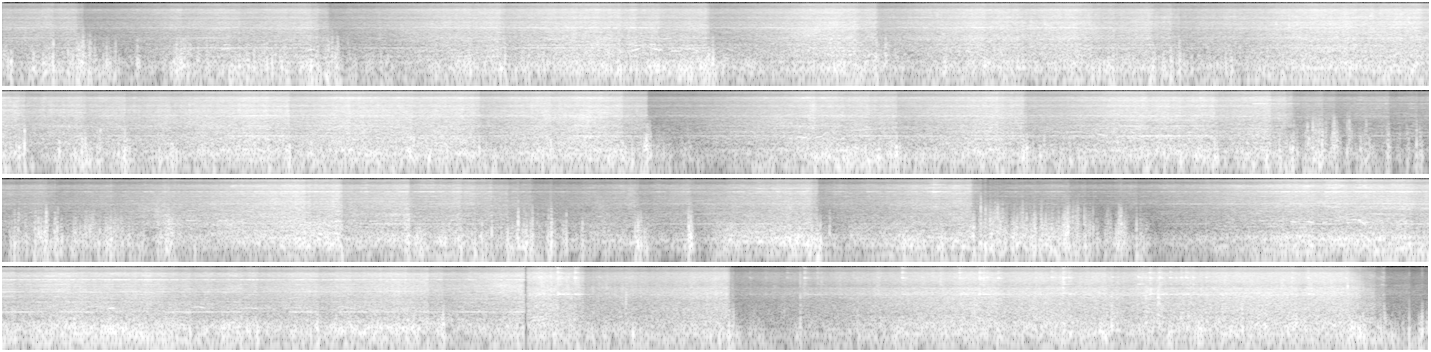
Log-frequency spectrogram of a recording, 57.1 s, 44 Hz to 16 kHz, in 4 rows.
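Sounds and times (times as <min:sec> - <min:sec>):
jet engines roaring: 0:00.0 - 0:57.0.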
